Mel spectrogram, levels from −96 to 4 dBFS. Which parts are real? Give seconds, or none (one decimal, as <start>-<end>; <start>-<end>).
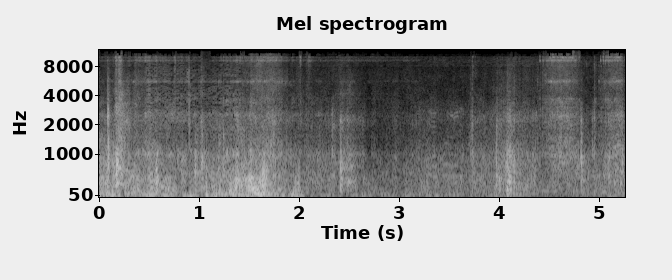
3.2-5.3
